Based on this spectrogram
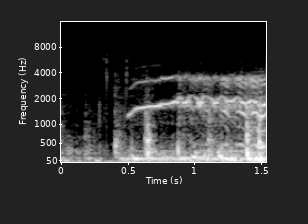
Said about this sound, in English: Listen, Tonto. Ah, you hear horse. Run plenty fast. Yes. Seems to be coming along the trail from the west. Ah, you see him now. The rider seems to be hurt.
